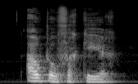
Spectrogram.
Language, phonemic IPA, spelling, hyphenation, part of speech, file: Dutch, /ˈɑu̯.toː.vərˌkeːr/, autoverkeer, au‧to‧ver‧keer, noun, Nl-autoverkeer.ogg
- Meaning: car traffic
